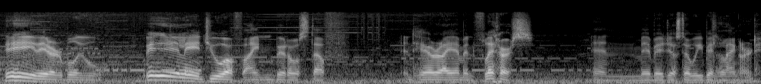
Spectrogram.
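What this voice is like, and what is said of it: Poor put-on Irish accent. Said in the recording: “a poor attempt at an Irish accent.”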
